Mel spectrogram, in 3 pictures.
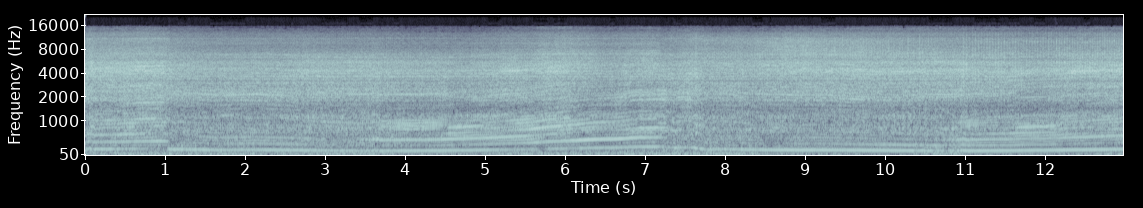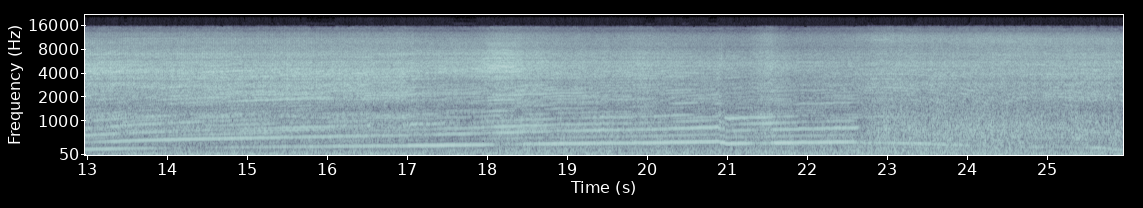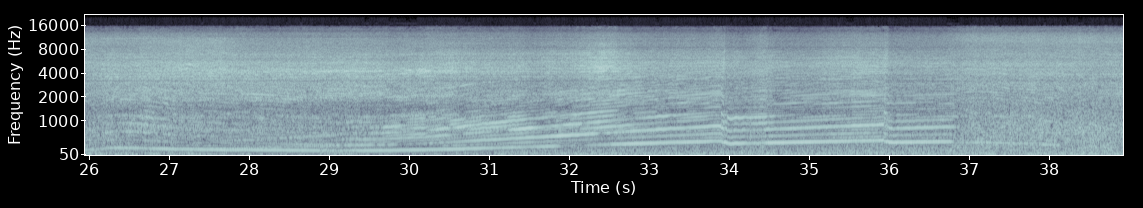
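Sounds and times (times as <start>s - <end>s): road and wind noise: 0.0s - 38.9s.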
